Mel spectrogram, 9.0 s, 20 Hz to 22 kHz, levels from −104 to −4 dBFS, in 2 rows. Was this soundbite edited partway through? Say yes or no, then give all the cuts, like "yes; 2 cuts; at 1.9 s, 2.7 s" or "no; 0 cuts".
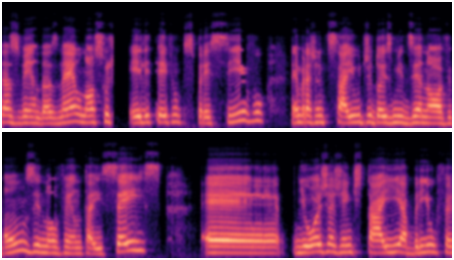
yes; 4 cuts; at 1.1 s, 1.8 s, 3.6 s, 4.5 s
